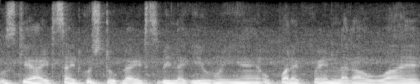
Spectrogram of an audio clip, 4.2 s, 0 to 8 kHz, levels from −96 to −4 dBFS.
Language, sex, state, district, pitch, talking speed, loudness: Hindi, male, Chhattisgarh, Raigarh, 115 Hz, 225 wpm, -14 LUFS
